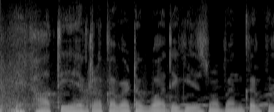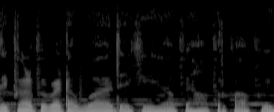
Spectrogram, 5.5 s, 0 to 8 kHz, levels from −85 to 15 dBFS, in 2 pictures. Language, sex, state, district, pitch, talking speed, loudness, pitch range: Hindi, male, Uttar Pradesh, Budaun, 130 Hz, 220 wpm, -33 LUFS, 125-130 Hz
